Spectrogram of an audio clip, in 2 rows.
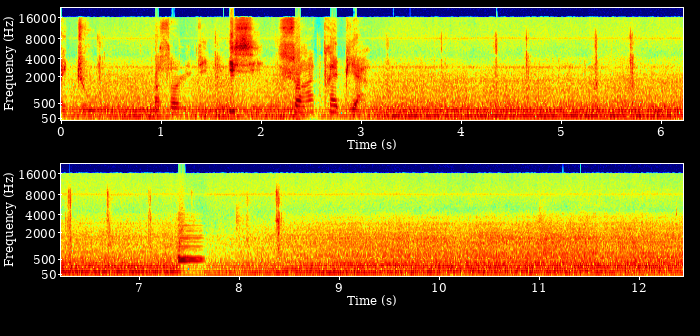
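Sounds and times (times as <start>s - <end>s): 
car engine humming amid city traffic at Place de l'Étoile: 0.0s - 12.4s
city traffic at Place de l'Étoile: 0.0s - 12.4s
speech: 1.1s - 3.4s
short car horn toot: 7.4s - 7.7s.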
